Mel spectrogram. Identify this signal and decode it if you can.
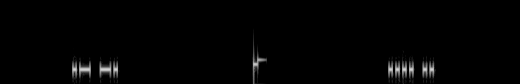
Morse code, heard as a keyed tone, about 36 wpm, 700 Hz. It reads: AN HI
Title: Two Letter Words - 35wpm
